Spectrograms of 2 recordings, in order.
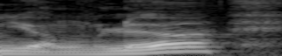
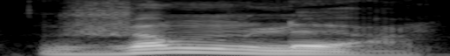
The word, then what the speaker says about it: jongleur: hier ein fabelhafter jongleur was ist ein jungen löhr das ist auf deutsch ein jongleur auf niederländisch sagt man ja das heißt rudi hat das wort jongleur nicht undeutlich ausgesprochen sondern einfach nur falsch niederländische einfluss grundsätzlich muss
